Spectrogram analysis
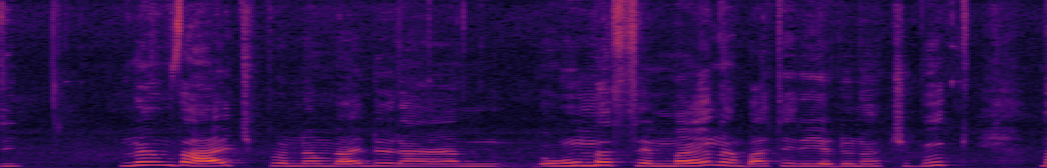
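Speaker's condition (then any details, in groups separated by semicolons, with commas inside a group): Cerebral palsy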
